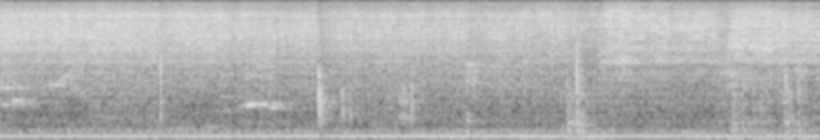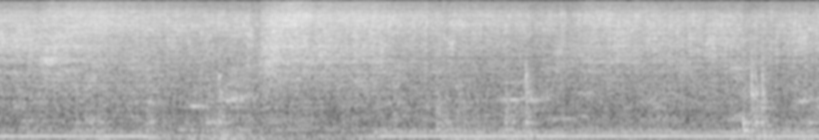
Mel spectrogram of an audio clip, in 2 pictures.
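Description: Margarine melts and fries in a little cooking oil with a steady, loud sizzle and crackle, punctuated by occasional stirring clicks, while a constant low hum runs underneath and briefly drops out.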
